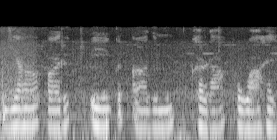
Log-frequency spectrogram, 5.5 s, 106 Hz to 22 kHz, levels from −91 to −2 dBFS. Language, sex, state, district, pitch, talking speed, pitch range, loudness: Hindi, female, Haryana, Charkhi Dadri, 170 Hz, 75 wpm, 165-180 Hz, -18 LUFS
